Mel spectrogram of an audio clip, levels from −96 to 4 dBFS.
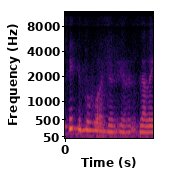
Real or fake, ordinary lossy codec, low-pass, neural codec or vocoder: fake; Opus, 32 kbps; 10.8 kHz; codec, 24 kHz, 0.5 kbps, DualCodec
